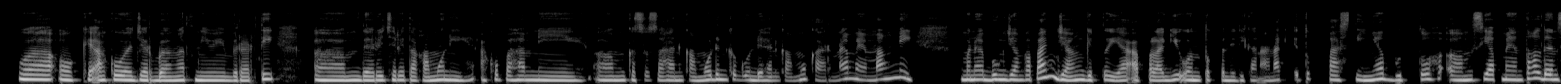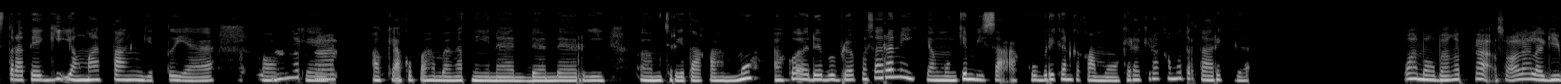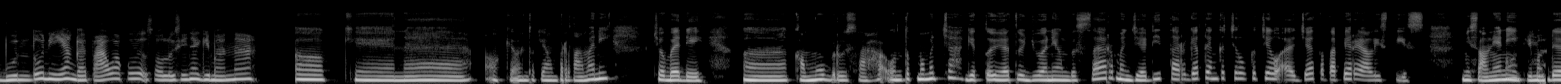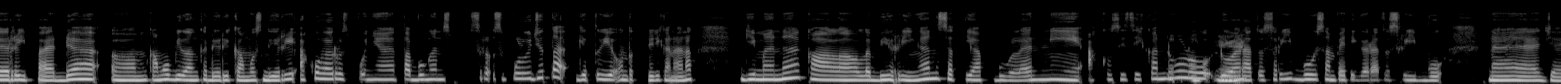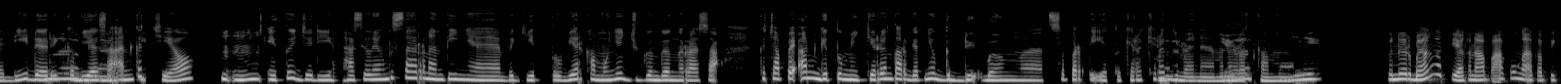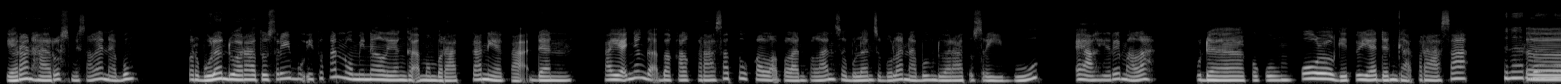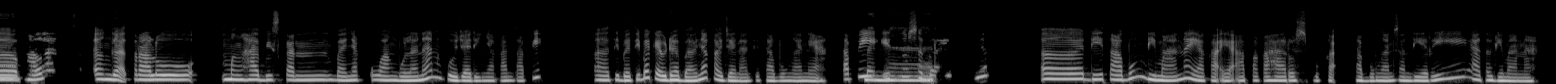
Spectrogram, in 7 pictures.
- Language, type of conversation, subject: Indonesian, advice, Kenapa saya sulit menabung untuk tujuan besar seperti uang muka rumah atau biaya pendidikan anak?
- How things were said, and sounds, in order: none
